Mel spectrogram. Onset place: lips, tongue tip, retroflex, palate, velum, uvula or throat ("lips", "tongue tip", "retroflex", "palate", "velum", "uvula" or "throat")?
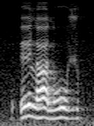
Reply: throat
